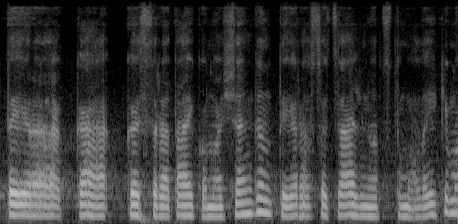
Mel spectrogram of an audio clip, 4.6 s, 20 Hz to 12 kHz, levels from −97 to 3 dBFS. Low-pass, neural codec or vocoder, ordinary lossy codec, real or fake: 10.8 kHz; vocoder, 44.1 kHz, 128 mel bands, Pupu-Vocoder; Opus, 24 kbps; fake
